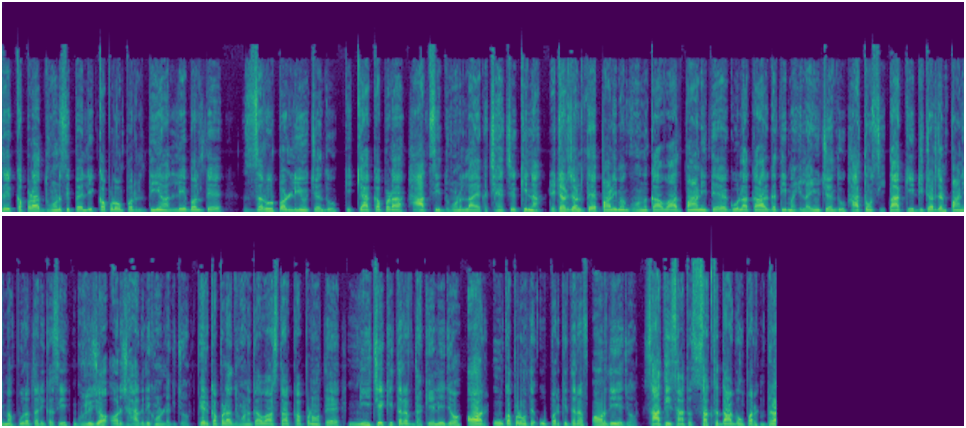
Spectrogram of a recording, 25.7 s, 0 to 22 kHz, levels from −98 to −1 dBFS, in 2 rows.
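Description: Audio dropout to silence begins at 23.14 s, just after "दाग पर", and runs to the end of the speech clip. The input was likely lost while recording continued, so the last 2.5 s are silent with no room tone, and whatever followed is gone.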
